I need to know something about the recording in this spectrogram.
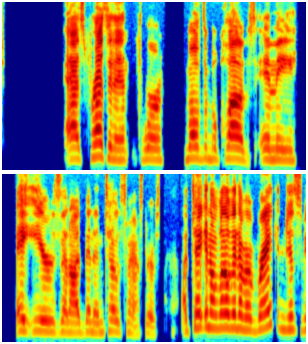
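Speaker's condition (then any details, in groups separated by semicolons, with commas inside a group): Cerebral palsy; limited mobility, legs; age 28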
